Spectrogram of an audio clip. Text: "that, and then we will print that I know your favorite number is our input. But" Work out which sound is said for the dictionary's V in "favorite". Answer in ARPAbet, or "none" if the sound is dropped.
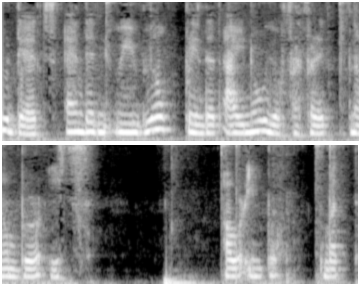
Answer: F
